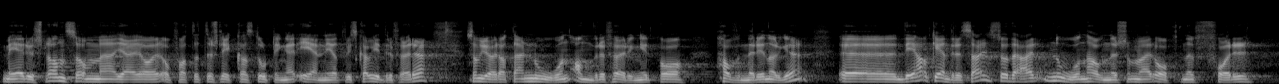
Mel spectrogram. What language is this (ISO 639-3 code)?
nor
